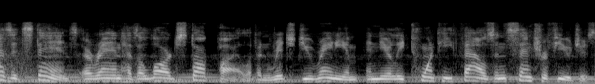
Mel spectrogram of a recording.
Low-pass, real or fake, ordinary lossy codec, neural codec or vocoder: 7.2 kHz; real; AAC, 48 kbps; none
